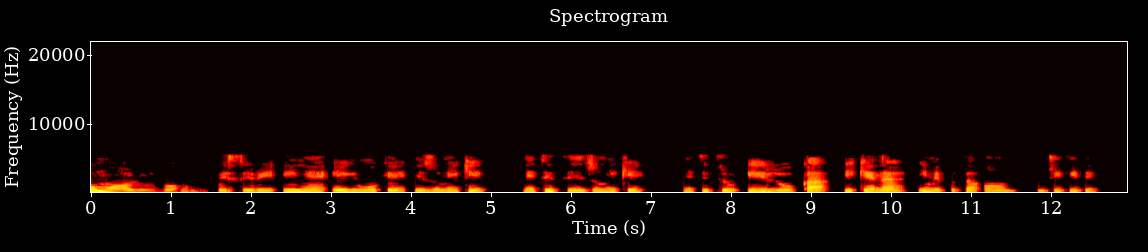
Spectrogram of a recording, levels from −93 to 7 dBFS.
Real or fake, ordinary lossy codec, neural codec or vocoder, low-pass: real; MP3, 32 kbps; none; 5.4 kHz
